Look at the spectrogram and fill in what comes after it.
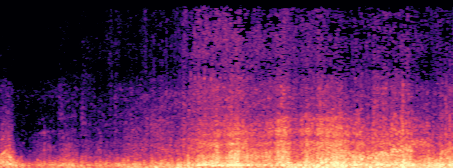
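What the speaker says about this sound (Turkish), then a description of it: "Birazcık rüzgar var." Wind blows across a ski slope at Erciyes Ski Center, a broad rushing roar of gusts buffeting the microphone that swells louder after the first couple of seconds and stays strong, with no voices.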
